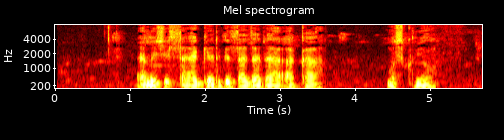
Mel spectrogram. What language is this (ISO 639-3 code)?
udl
